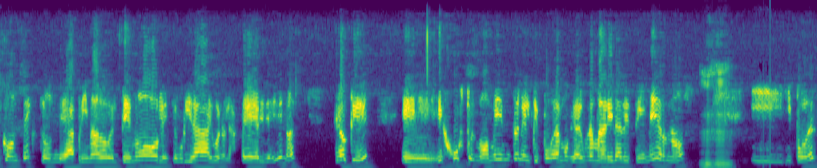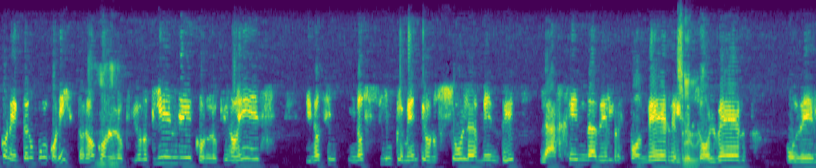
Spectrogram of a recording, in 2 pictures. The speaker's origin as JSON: {"language": "Spanish", "region": "Córdoba", "country": "Argentina", "said": "Hemos sido compañeras de la facultad, somos cordobesas"}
